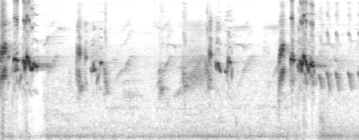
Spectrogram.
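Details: Sooty-headed bulbul (kutilang) singing in a lively burst to provoke rival males into song: bright chirpy phrases around the upper-mid range, repeated in three clusters with short gaps, over a faint low hum.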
